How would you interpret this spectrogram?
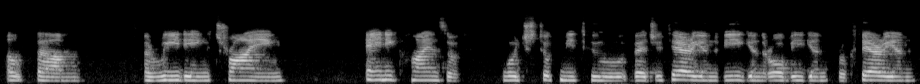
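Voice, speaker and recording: A woman's voice: lowish voice, little pitch movement, slow pace, no room sound. A woman from Ukraine with a Ukrainian accent, a guest coach telling her life story in earnest, slightly broken English over a video call. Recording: dry, lo-fi video call audio.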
